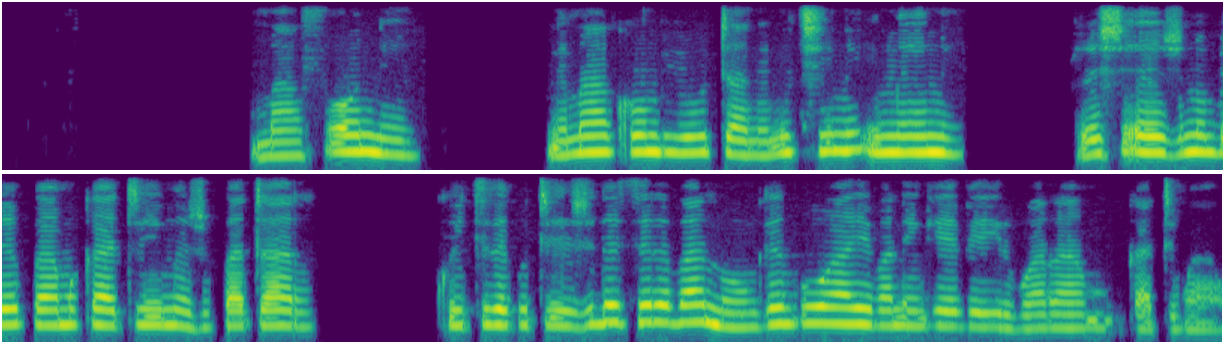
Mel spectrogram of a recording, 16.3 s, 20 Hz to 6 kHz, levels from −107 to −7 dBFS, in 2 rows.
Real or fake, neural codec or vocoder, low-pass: real; none; 5.4 kHz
